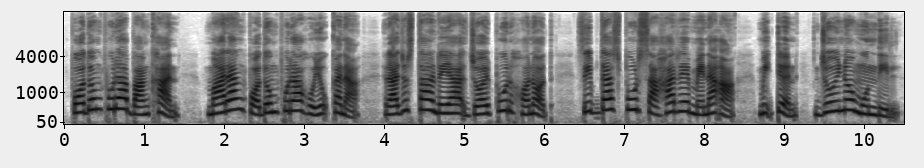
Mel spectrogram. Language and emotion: Santali, neutral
